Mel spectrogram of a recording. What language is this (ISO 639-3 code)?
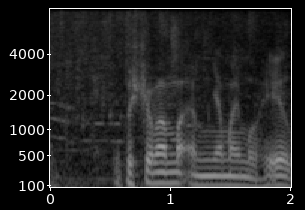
por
